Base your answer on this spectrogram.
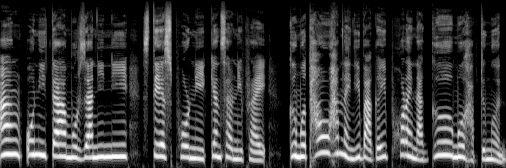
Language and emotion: Bodo, surprised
